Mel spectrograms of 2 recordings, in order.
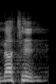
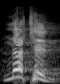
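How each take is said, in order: First: Put-on Nothing said as "nutting" in a light Jamaican accent. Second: Put-on Jamaican accent. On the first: Preacher jokes to church, light Jamaican accent. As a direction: toss off "Nothing" like a Jamaican, laughing. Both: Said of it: "That's how they say it in Jamaica".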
